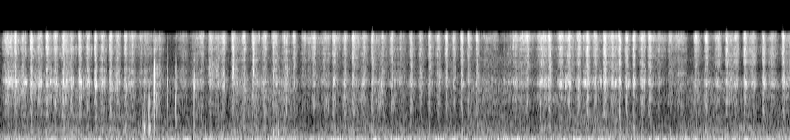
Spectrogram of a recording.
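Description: Plastic jar of Sonic Boom binary exploding target (Tannerite-type) being shaken hard by hand: a fast, even rattle of several shakes a second as the powder and catalyst beads are mixed together, which arms the explosive.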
